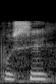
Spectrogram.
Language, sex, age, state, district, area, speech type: Santali, female, 18-30, West Bengal, Birbhum, rural, read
